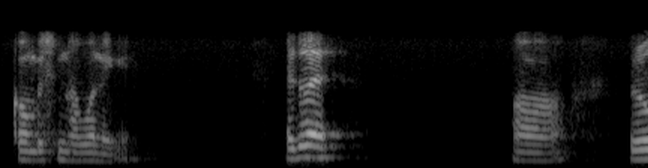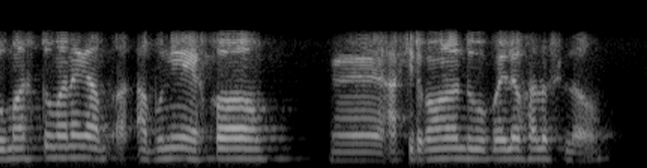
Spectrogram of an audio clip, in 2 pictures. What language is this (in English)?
Assamese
